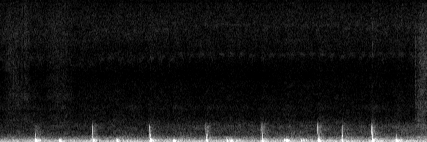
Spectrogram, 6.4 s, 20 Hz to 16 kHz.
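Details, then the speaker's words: Mechanical aortic valve replacement heard in an MRCP station 3 cardiovascular examination: regular heart sounds about 70 a minute with a sharp, crisp metallic click coinciding with the second heart sound. Prosthetic valve disease goes with a midline sternotomy scar. "in Artic valve replacement the click sound will coined with this2 concentrate and listen"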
